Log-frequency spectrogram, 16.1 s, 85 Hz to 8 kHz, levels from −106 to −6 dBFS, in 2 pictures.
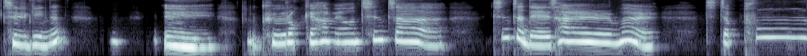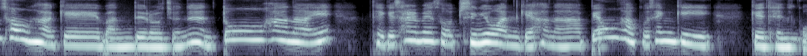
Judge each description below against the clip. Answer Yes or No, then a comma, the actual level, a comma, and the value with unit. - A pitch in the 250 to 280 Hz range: Yes, very high, 255 Hz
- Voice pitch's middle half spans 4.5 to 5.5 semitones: No, wide, 6.1 semitones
